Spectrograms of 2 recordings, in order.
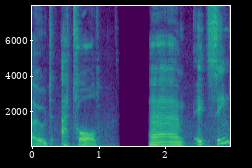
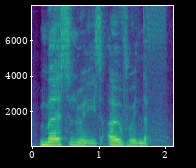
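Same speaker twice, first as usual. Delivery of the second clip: usual speaking voice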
